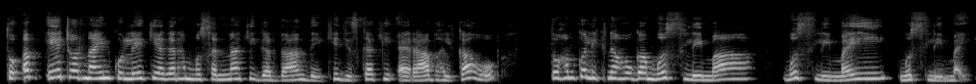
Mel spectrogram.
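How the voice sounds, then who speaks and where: A woman teaching an online Arabic grammar class, explaining patiently, asking if everyone follows, and drawing out example words slowly. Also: fairly high pitch, darkish tone. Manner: explains patiently, asks checking questions.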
